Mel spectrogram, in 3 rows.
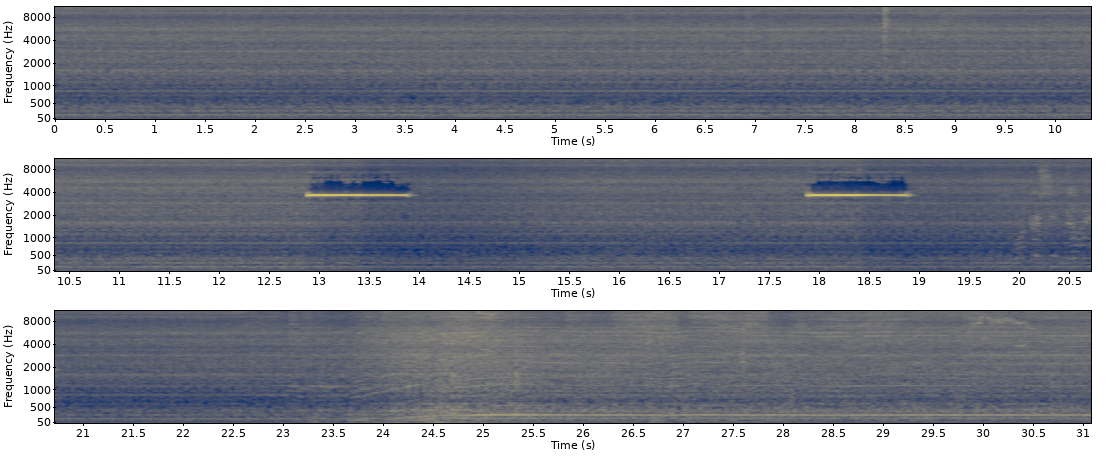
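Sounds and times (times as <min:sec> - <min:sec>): heavy vehicle engine idling: 0:00.0 - 0:31.0
high electronic beeps: 0:17.9 - 0:19.0.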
